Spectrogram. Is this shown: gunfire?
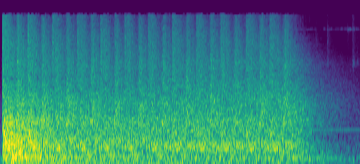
yes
